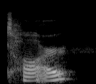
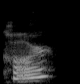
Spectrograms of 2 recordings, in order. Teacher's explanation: they're using t instead of the k sound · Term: fronting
